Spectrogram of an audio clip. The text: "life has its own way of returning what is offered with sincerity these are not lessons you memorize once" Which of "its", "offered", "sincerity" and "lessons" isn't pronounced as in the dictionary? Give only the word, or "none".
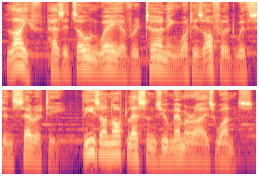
none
